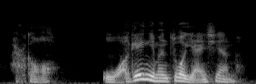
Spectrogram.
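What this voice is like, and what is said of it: Quiet, hushed voice. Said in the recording (Chinese): “小声”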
